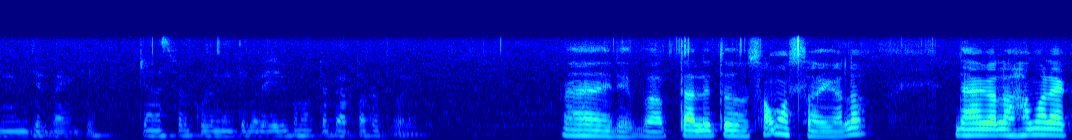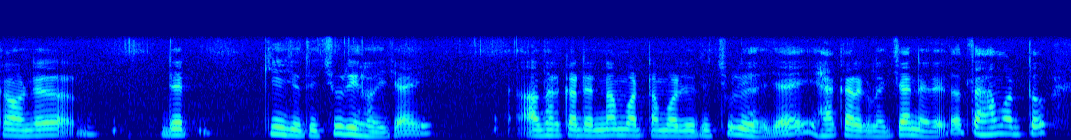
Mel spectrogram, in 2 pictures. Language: Bangla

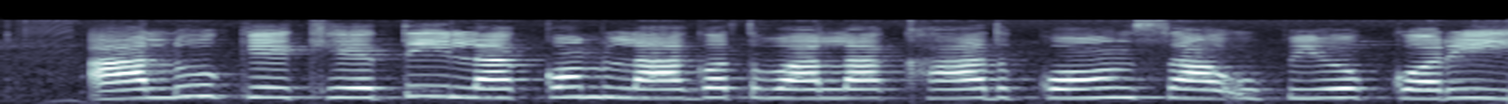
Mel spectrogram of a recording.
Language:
Bhojpuri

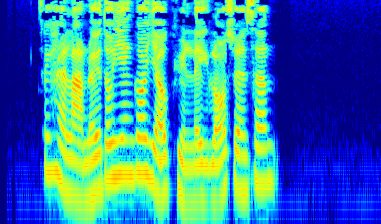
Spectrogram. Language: Cantonese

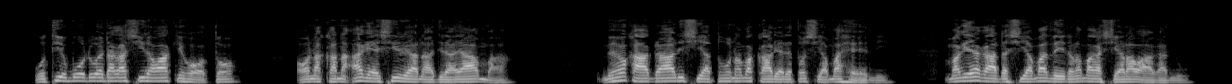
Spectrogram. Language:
Kikuyu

